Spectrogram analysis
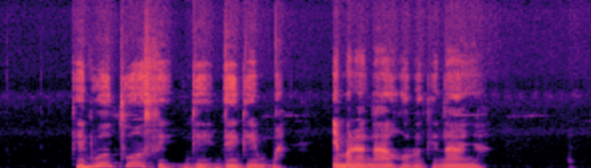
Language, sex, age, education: Igbo, male, 15-29, tertiary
